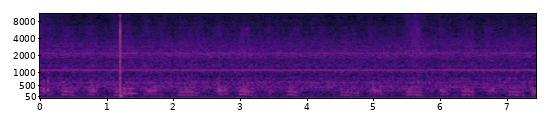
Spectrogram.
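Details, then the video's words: Rescue cat Noah gives his snore-like purr while wanting a belly rub, recorded March 2020. Low rhythmic pulses rise and fall steadily, with a single sharp click near the start and a constant faint hum indoors. "Cat's Purr Sounds Like Snoring"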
